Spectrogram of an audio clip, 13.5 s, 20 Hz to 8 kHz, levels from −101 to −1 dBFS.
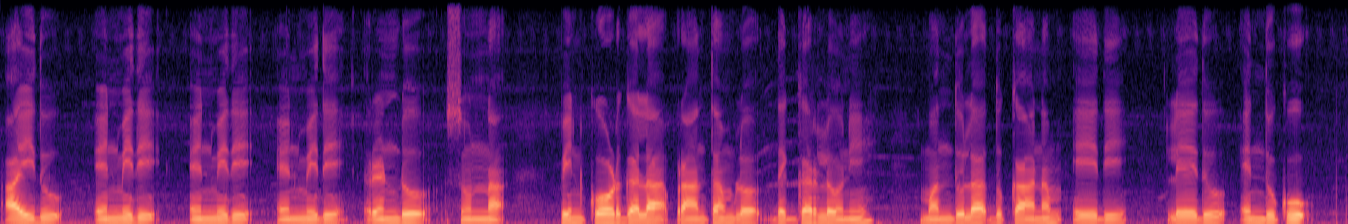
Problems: none marked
